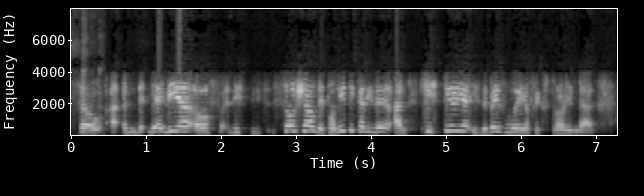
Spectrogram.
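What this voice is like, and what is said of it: Argentinian accent in English. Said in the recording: “keep traces of the mother tongue, as you may hear in my accent ... I cannot get rid of my accent ... speaking English with an Argentinian accent”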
